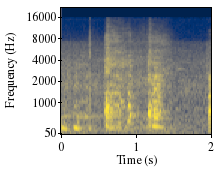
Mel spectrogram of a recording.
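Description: A person's voice making three short, sharp non-speech bursts about half a second apart, then a brief lull.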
